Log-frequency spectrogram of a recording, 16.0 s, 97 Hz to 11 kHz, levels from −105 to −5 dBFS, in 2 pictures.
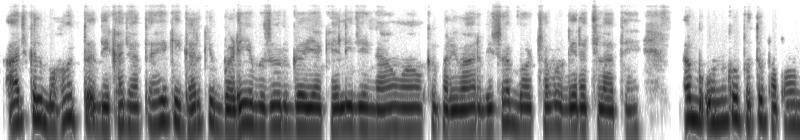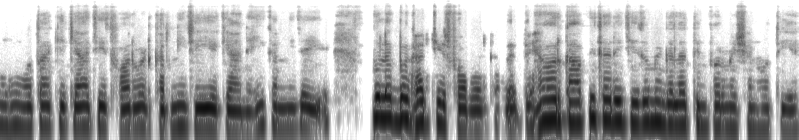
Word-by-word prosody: आजकल 195 +3 +2
बहुत 185 +6 -2
देखा 150 +1 -1
जाता 150 +3 -4
है 185 +1 +3
कि 180 - +2
घर 150 0 -2
के 185 - 0 0.2
बड़े 150 +5 +4
बुज़ुर्ग 150 -1 -1
या 145 - +3
कह 145 - +2
लीजिए 150 0 +3
गाँव-वाँव 145 +1 -1
के - - -4
परिवार 275 +1 +2
भी 280 +1 0
सब 175 - -4
व्हाट्सऐप 150 0 -2
वगैरह 145 -1 +1
चलाते 265 - -2
हैं, 135 - -10 0.5
अब 200 -1 +4
उनको 180 +4 +2
पो 180 -3 -4
तो 185 +3 -2
पता 165 +3 -4
नहीं 155 +1 -5
होता 150 +1 -3
कि 155 - -2
क्या 150 0 +1
चीज़ 300 - -2
फॉरवर्ड 285 +1 -1
करनी 145 +3 -2
चाहिए, 285 - +5
क्या 270 -1 0
नहीं 255 -9 -5
करनी 145 -2 -4
चाहिए? 280 - -1 0.5
वो 210 - +8
लगभग 200 -3 +4
हर 180 - +5
चीज़ 165 -3 0
फॉरवर्ड 135 -2 -1
कर 140 - -7
देते 155 -3 -4
हैं - - +4
और 195 - +6
काफ़ी 175 +3 +2
सारी 185 -1 +5
चीज़ों 175 +1 +2
में 180 -1 +3
गलत 165 -1 0
इन्फ़ॉर्मेशन 150 -2 -5
होती 140 -1 -7
है। 135 - -7
160 Hz, 210 wpm, -24 LUFS, 150-195 Hz, 0.5 s, वो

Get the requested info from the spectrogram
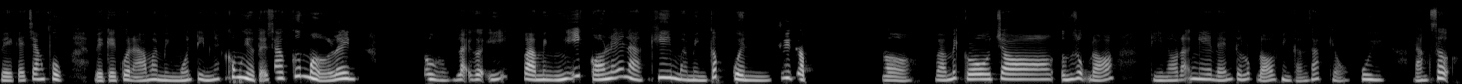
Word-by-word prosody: về 180 -2 -1
cái 185 +1 -5
trang 240 +3 -1
phục, 235 -5 0 0.3
về 175 -1 -2
cái 185 - -2
quần 210 +2 -1
áo 175 +2 -2
mà 225 +1 +1
mình 185 -3 0
muốn 190 +4 -1
tìm 230 -4 -1
nhá, 225 - -1
không 340 -1 +1
hiểu 270 -7 +8
tại - - -2
sao 285 +6 +1
cứ 380 +8 -2
mở 205 - +5
lên 255 +4 +5 0.7
ừ, 235 0 +1 0.2
lại 220 -1 -3
gợi 225 0 0
ý. 230 +8 -4 0.2
Và 230 -4 +5
mình 210 0 +2
nghĩ 270 +11 +2
có 225 -4 +4
lẽ 300 +7 +3
là 270 - +1
khi 320 -1 +3
mà 235 -7 +3
mình 190 -2 0
cấp 340 - -1
quyền 190 -6 +2
truy 305 0 +2
cập, - - +2 0.7
ờ, 185 -3 -3 0.2
vào 200 -2 -1
micro 240 -2 +3
cho 255 -1 +3 0.5
ứng 215 +2 +1
dụng 265 -3 -2
đó 200 +7 -2 0.4
thì 185 -3 -4
nó 185 +1 -3
đã 210 - -8
nghe 250 -3 +1
lén 200 +2 -4
từ 235 - -3
lúc 245 +3 -6
đó, 170 +5 -2
mình 210 -5 -4
cảm 160 0 -10
giác, 240 +5 -6
kiểu, 185 -5 -11
ôi 220 -3 0 0.3
đáng 180 +2 -4
sợ! 275 +5 +2
220 Hz, 240 wpm, -23 LUFS, 190-250 Hz, 0.7 s, hiểu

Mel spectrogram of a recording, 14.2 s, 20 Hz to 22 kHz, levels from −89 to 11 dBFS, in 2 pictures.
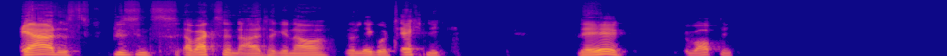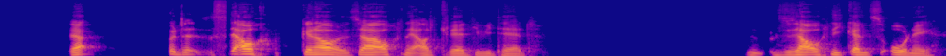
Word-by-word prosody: Ja, 155 +3 +9
das 130 -3 -7 0.2
bis 145 -3 -4
ins 125 -4 -10
Erwachsenenalter. 120 -5 0
Genau, 110 +3 -3
so 110 - -8
Lego 120 +3 -2
Technik. 135 -6 -4 1.0
Ne, 155 +7 +4 0.4
überhaupt - - -5
nicht. - - -13 2.1
Ja, - - +1 0.5
und 170 -2 -5
das 155 - -6
ist - - -21
ja - - +4
auch 180 0 +5 0.2
genau, 160 -4 +5
ist 105 -2 -9
ja 145 -1 +6
auch 140 +1 +1
'ne 120 - -5
Art 115 0 -4
Kreativität. 110 -4 -8 1.5
Hm, 115 -3 -13
es 115 - -15
ist 125 - -7
ja 135 - +7
auch 140 - +1
nicht 145 - -6
ganz 130 -1 -2
ohne. 110 - -4
125 Hz, 140 wpm, -21 LUFS, 110-145 Hz, 2.1 s, Ja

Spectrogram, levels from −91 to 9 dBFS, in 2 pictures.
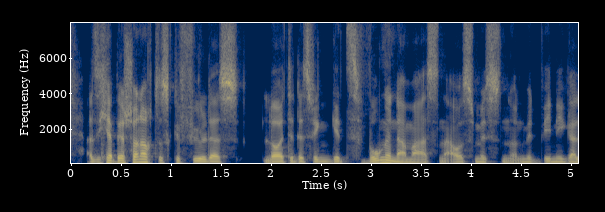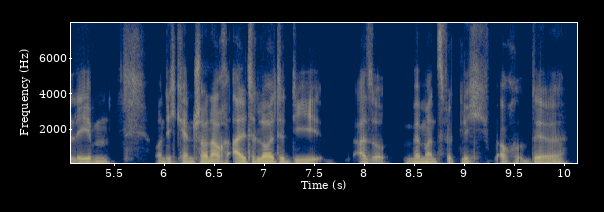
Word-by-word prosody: Also, 90 +3 -3
ich 105 - 0
habe 125 - +5
ja 125 - +6
schon 150 +6 +5
auch 155 -1 +6
das - - 0
Gefühl, 115 -1 0
dass 100 -4 +4 0.2
Leute 95 0 +3
deswegen 100 -1 -2
gezwungenermaßen 75 - +1
ausmisten 80 0 -2
und - - -7
mit 80 -1 -7
weniger 85 -1 -2
leben 90 +3 -1 0.4
und - - -7
ich - - -6
kenne 90 - -2
schon 100 +2 +2
auch 100 0 +3
alte 95 +2 +3
Leute, 95 -1 +4
die 90 +2 -4 0.3
also, - - -5
wenn 85 -1 -3
man's 80 0 -1
wirklich - - -6
auch - - -5
de 80 - -1
95 Hz, 185 wpm, -24 LUFS, 85-105 Hz, 0.4 s, ja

